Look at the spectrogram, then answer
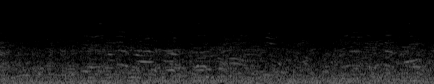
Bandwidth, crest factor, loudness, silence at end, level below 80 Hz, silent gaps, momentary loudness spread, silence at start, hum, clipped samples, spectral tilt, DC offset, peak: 10.5 kHz; 12 dB; -46 LUFS; 0 s; -52 dBFS; none; 2 LU; 0 s; none; under 0.1%; -7.5 dB/octave; under 0.1%; -32 dBFS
